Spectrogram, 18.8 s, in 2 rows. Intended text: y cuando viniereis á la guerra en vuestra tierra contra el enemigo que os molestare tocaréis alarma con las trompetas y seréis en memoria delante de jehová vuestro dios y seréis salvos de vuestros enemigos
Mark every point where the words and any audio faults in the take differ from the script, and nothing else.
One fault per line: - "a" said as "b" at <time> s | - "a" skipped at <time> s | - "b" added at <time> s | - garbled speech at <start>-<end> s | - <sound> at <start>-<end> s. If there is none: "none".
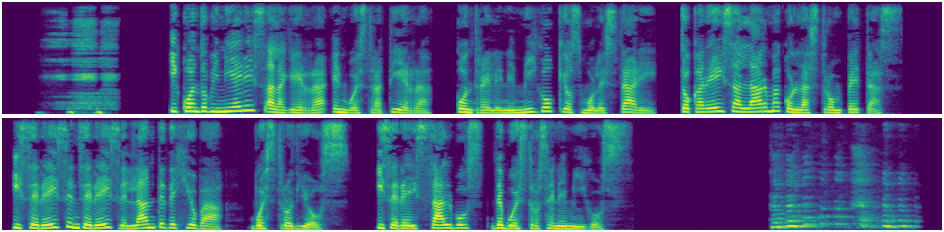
- laugh at 0.4-1.2 s
- "memoria" said as "seréis" at 10.2 s
- laugh at 17.1-18.6 s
